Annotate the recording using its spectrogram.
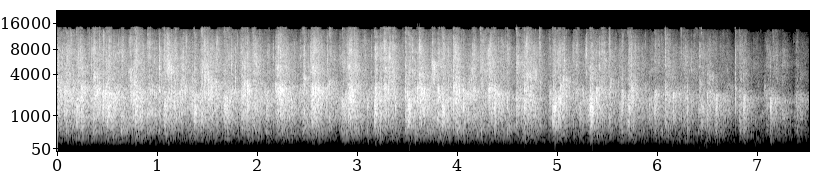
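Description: An audience applauds loudly in a large room, gradually easing off.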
